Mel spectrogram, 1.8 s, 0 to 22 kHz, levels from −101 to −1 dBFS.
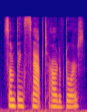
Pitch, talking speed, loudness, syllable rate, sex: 215 Hz, 170 wpm, -20 LUFS, 5.1 syllables/s, female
